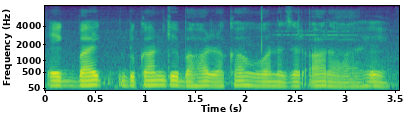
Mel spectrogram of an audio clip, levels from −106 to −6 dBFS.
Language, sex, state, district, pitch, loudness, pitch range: Hindi, male, Arunachal Pradesh, Lower Dibang Valley, 110 Hz, -20 LUFS, 105-120 Hz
